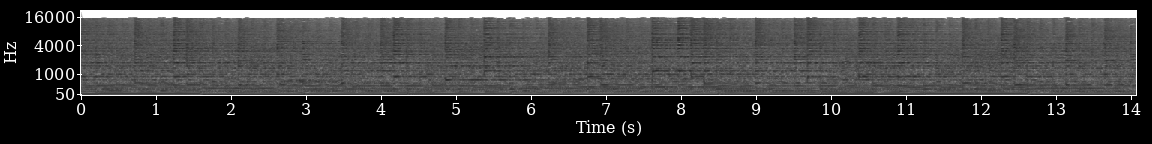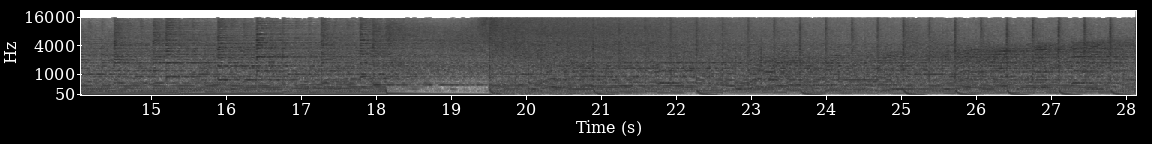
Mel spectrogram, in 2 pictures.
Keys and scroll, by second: 27.6 ctrl+-.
